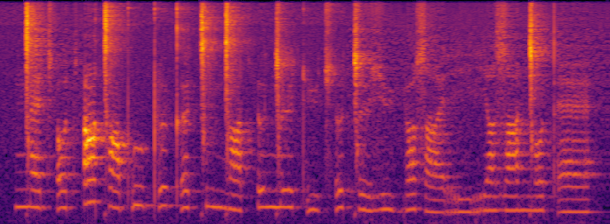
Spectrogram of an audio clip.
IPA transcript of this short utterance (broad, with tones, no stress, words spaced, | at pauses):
ŋ͡ǀæ˨t͡sʼɔ˨ t͡sʼɑ˦ǀɑ˨ pʼu˦˨pʼɵ˦ kʼœ˦ǀi˦ ŋ͡ǀɑ˨t͡sʼɵ˦ŋ͡ǀø˦ tʼy˨t͡sʼɵ˦ǀø˨ zy˦˨bœ˦sˤæ˨ ri˨ri˦ zˤæ˦ ŋ͡ǀɔ˦tʼæ˦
